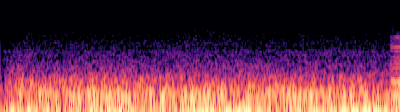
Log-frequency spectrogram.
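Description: Pickup truck driving slowly along a rough, snowy dirt track, heard from inside the cab: a steady rumble of engine and tyres.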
